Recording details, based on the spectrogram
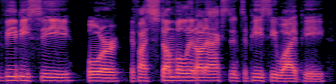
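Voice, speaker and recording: A man's voice: medium pitch, steady tone, normal speed, a bit bright, smooth. Man hosting a casual podcast discussion. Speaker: podcast host.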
